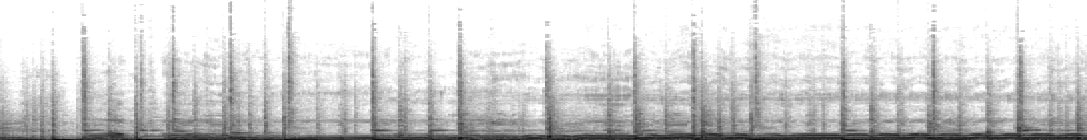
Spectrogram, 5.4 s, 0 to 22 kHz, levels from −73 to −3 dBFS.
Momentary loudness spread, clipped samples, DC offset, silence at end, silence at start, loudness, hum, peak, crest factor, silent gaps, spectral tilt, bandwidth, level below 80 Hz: 3 LU; under 0.1%; under 0.1%; 0 s; 0 s; -14 LUFS; none; 0 dBFS; 12 dB; none; -6.5 dB/octave; 15.5 kHz; -20 dBFS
